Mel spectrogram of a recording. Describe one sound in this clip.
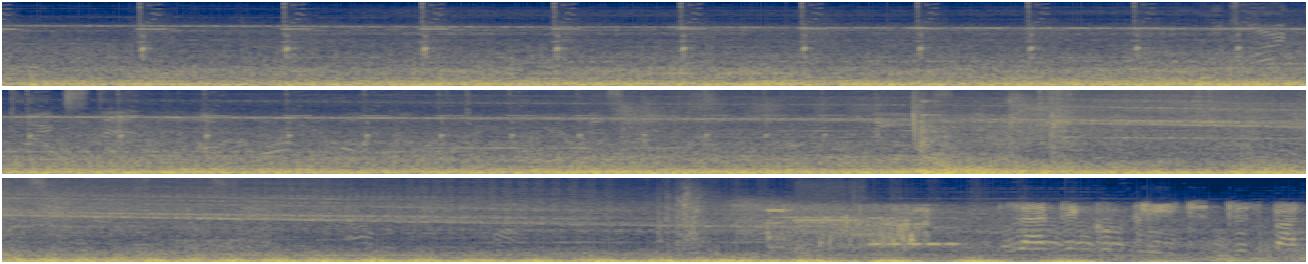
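A spaceship engine hums with a deep, steady rumble.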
